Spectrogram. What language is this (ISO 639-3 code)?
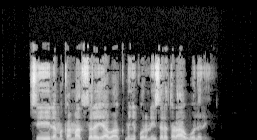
pus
